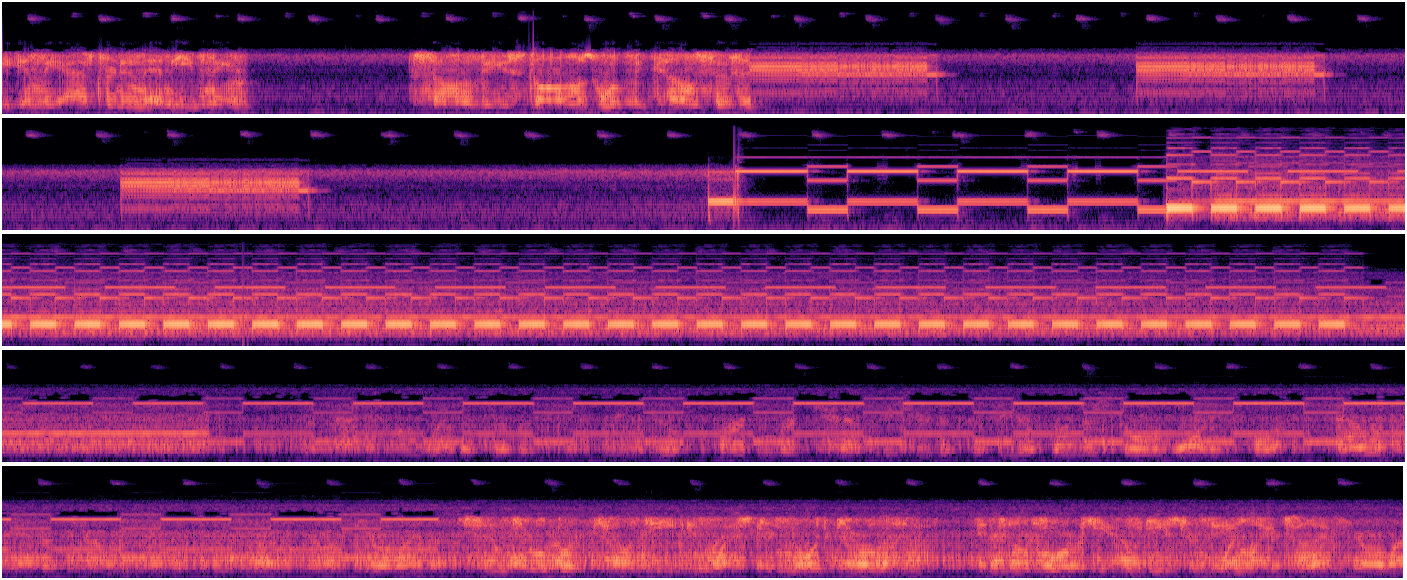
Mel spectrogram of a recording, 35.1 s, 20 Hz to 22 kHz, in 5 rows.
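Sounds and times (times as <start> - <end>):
warbling two-pitch alert tone: 12.8 - 23.4
pulsing attention tone: 12.8 - 24.5
screeching data bursts: 12.8 - 27.2
quiet beeping: 12.8 - 30.2.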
